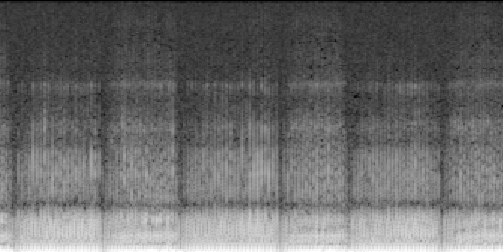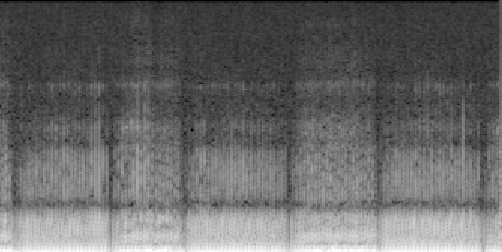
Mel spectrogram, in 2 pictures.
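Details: Two-year-old cat Romek purring contentedly, a low vibrating drone that swells and pauses in a regular breathing rhythm, just under a second per cycle.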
